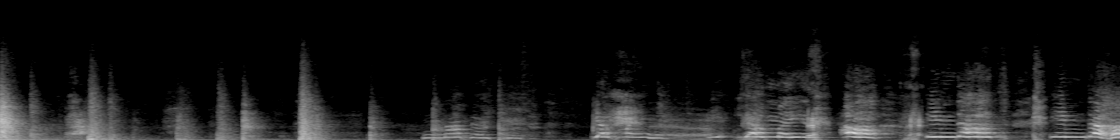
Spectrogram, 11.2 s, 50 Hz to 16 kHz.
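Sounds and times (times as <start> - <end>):
door being broken down: 0.0 - 3.5
rattling between blows on a door: 0.0 - 5.1
speech: 4.3 - 5.4, 6.0 - 10.2.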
